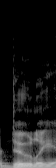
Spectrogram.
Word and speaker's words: Dula: They popularized it, and the story of Tom Dula, or Dooley as the locals pronounced it.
